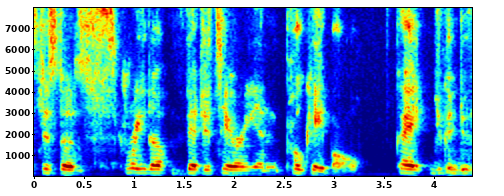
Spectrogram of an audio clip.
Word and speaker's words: poke: it's it looks like poke but it's pronounced poke like okay okay p-o-k-e uh poke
